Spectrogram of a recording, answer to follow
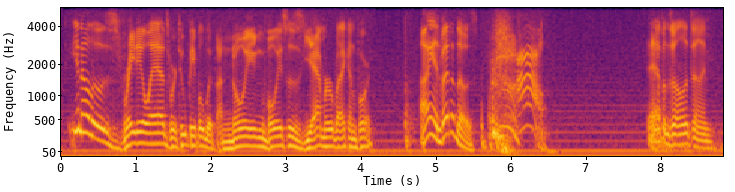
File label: Annoying radio ads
